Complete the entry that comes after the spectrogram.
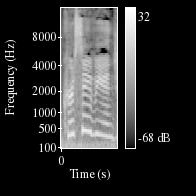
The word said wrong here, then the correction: Chris Sabin: His name's Chris Sabin. – Chris Sabin, I'm so sorry, you threw me off with the Sabin thing.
